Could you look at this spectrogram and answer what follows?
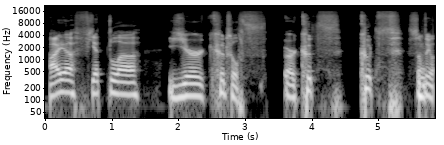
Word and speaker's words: Eyjafjallajökull: The 2010 volcano is, I think, pronounced Eyjafjallajökull.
